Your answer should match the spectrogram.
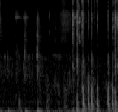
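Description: Faint clicks and taps of a stylus writing on a tablet, with a quick run of them about one and a half seconds in; otherwise near silence.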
